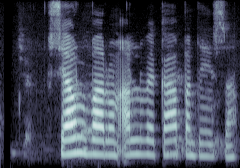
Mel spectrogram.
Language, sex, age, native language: Icelandic, female, 11, Icelandic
